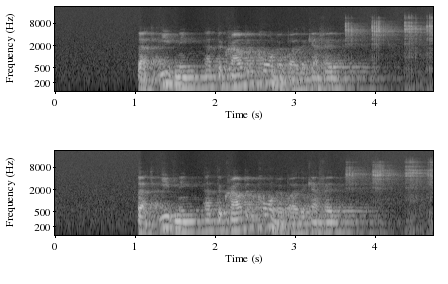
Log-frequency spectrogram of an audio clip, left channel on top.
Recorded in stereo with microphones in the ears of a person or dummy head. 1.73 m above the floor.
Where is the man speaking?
65° right (ahead or behind), 3.5 m; by 3.5 s 50° right (ahead or behind), 4.5 m.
